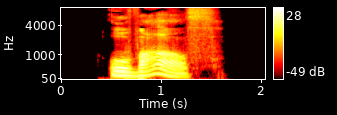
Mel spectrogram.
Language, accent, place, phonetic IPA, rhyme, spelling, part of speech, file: German, Germany, Berlin, [oˈvaːɐ̯s], -aːɐ̯s, Ovars, noun, De-Ovars.ogg
- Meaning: genitive singular of Ovar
